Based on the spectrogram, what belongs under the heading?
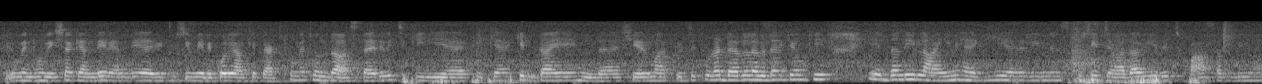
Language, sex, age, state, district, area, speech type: Punjabi, female, 30-45, Punjab, Bathinda, urban, spontaneous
